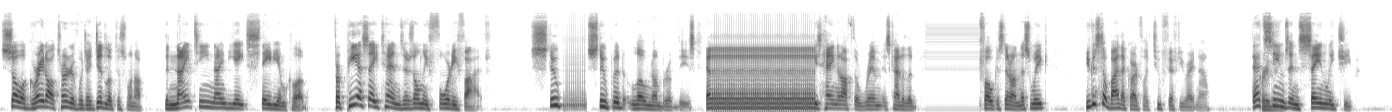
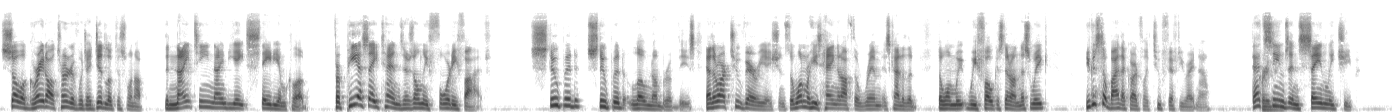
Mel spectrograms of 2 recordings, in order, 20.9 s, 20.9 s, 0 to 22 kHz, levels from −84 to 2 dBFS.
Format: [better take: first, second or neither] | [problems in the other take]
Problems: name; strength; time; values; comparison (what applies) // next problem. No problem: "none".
second | audio freezing; at 8.5 s, at 11 s for 1.5 s and at 14 s for 1 s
